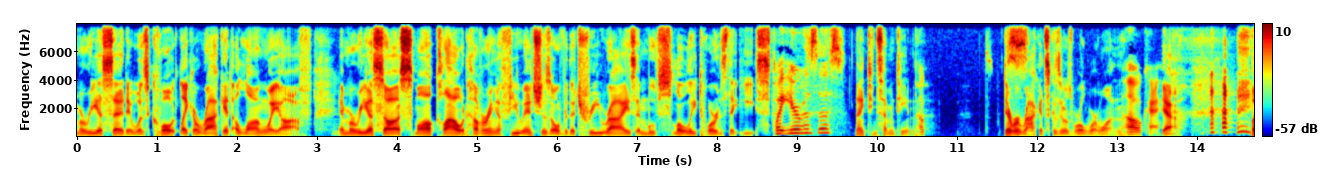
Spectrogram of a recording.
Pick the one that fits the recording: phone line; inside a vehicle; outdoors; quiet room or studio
quiet room or studio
